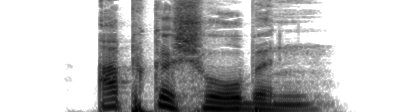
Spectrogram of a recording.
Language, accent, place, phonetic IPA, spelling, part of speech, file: German, Germany, Berlin, [ˈapɡəˌʃoːbn̩], abgeschoben, verb, De-abgeschoben.ogg
- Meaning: past participle of abschieben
